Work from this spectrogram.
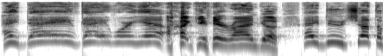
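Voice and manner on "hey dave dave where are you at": very high, loud hollering yell. Retelling a story, the speaker acts out a guy calling out again: imitating someone yelling. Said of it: "he yells again".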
